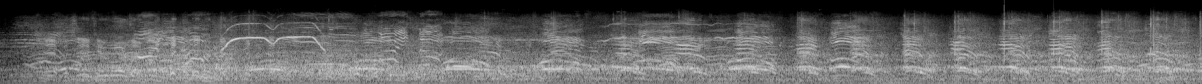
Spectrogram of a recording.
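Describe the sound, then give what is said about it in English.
A dense, loud crowd of protesters roars continuously on Molesworth Street, Dublin, at 1 p.m. on Wednesday 22 October, angry at the government's cut of universal medical card entitlement for over-70s. Many voices shout and chant at once, with sharp raised cries and whistle-like tones rising above a steady rumble of angry street noise. “This is what this collective anger sounds like by Wednesday, the 22nd of October. 1 p.m., Molesworth Street, Dublin.”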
